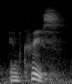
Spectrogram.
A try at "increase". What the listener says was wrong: You make it too long, then the S sounds like a Z.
